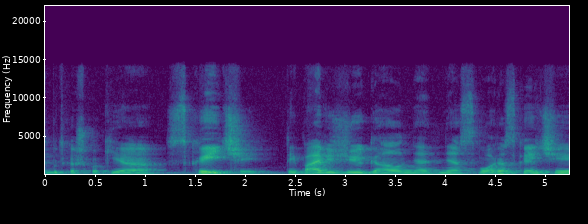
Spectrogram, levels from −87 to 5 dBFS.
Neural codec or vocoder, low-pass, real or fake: none; 14.4 kHz; real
